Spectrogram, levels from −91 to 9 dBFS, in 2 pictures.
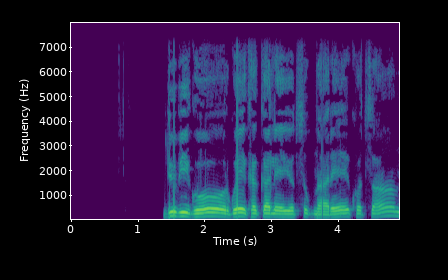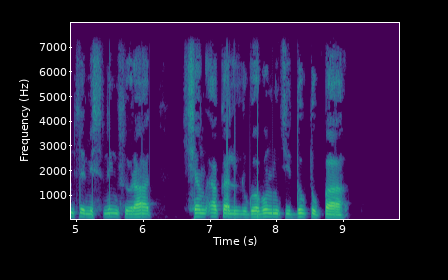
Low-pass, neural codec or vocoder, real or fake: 7.2 kHz; none; real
